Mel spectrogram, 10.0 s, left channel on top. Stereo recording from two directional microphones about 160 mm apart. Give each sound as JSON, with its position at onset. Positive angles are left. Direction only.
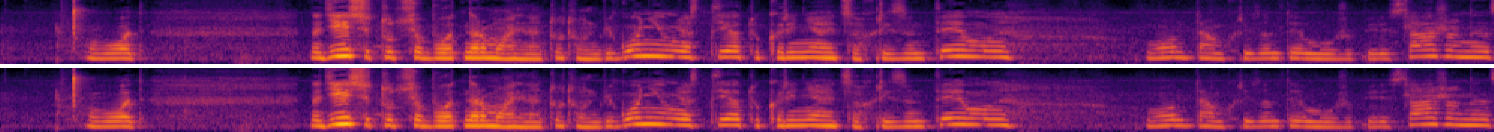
{"t": 0.5, "sound": "speech", "side_deg": -30}
{"t": 2.0, "sound": "speech", "side_deg": -10}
